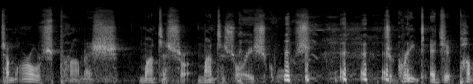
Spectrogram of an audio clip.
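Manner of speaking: whispered, shaky, bad Scottish accent. Try out an accent you have not done in a while, a terrible Sean Connery accent. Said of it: "I'm trying to do a Sean Connery accent".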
